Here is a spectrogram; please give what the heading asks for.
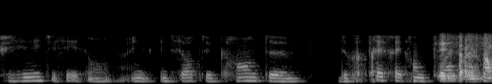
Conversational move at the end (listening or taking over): taking over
